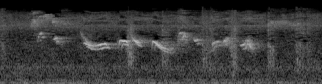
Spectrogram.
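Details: Wild orange-headed thrush singing a continuous string of wavering, slurred whistles that rise and fall, with a buzzy high insect chorus behind.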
